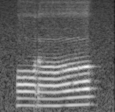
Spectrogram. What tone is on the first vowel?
low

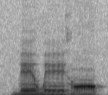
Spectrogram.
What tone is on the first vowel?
high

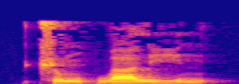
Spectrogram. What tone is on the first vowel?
falling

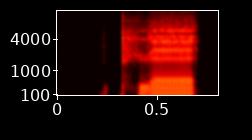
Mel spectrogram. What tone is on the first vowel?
high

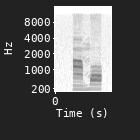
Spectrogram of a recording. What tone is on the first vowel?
low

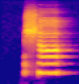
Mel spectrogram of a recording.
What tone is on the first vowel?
high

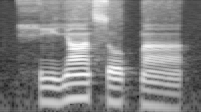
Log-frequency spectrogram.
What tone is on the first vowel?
low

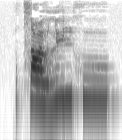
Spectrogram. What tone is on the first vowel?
falling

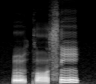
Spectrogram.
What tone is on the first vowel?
low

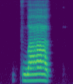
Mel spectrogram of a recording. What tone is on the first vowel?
falling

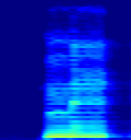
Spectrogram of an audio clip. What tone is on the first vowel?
high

